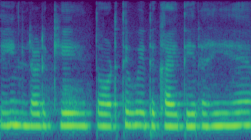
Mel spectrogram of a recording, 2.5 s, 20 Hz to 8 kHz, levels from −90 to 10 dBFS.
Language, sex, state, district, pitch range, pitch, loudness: Hindi, female, Chhattisgarh, Bastar, 230-235 Hz, 235 Hz, -14 LUFS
